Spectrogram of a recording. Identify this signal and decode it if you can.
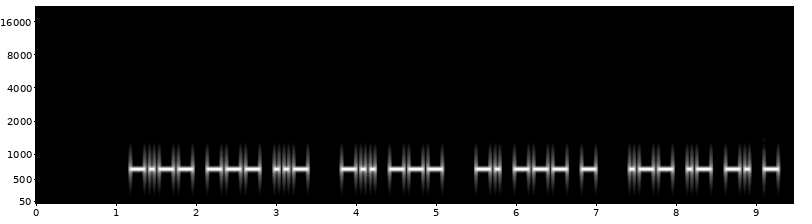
Morse code, heard as a keyed tone, about 20 wpm, 700 Hz. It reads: YOU DO NOT WANT
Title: Sentences with 5-Word Phrases - 20wpm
